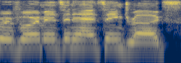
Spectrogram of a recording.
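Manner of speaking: put-on heckler voice. Imagining a former president heckling at an inauguration: Trump impersonation. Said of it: "this is a Trump impersonation".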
